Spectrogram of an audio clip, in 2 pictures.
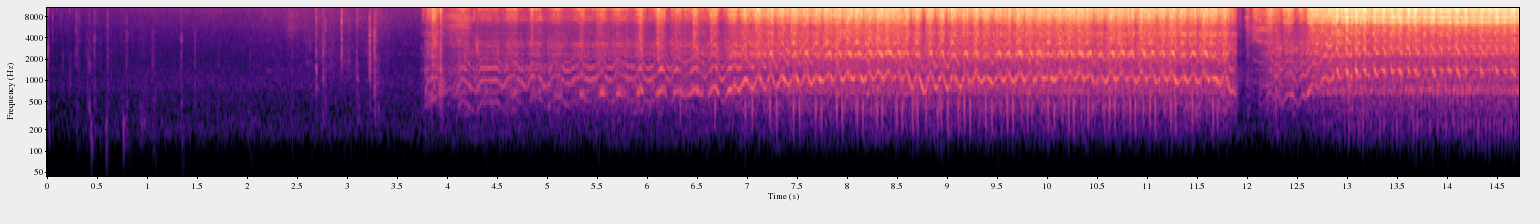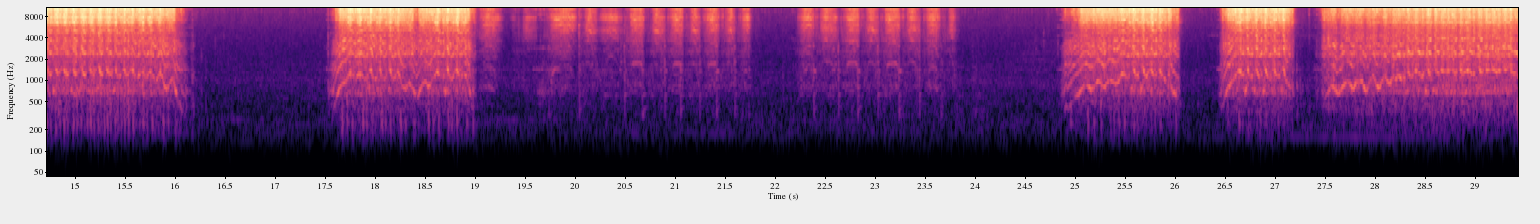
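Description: RC 4x4 crawler truck's electric motor and gearbox whining in throttle bursts while it climbs a steep dirt slope. The pitch rises and falls with motor speed. There are several short stops between bursts, and the first few seconds are quiet.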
